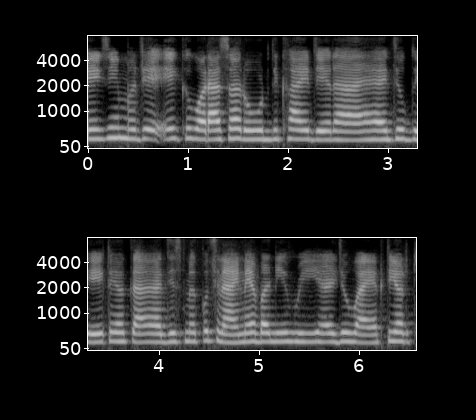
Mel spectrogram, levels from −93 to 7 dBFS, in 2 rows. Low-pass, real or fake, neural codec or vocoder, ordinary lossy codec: none; fake; codec, 16 kHz, 1 kbps, X-Codec, HuBERT features, trained on balanced general audio; none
